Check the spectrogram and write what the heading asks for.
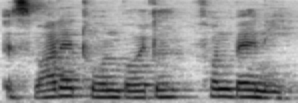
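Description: A woman narrating a children's book in a lively, expressive storytelling manner. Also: mid-range voice, moderate pace. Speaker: audiobook reader. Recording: roomy echo.

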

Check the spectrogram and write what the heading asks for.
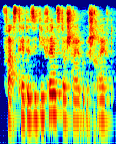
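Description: A woman's voice: mid-range voice, fairly even intonation, a little slow. Woman reading a children's story. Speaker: audiobook reader. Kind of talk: children's book narration. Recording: roomy echo.

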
